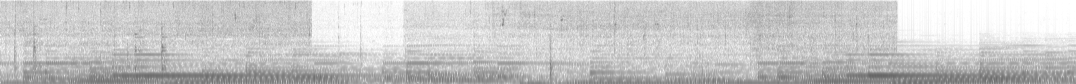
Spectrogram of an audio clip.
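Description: Chopped onion, then diced nopales, frying in hot oil in a pan: a steady sizzle, with a wooden spoon stirring and scraping through it. The sizzle breaks off briefly about three seconds in and again near the end.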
